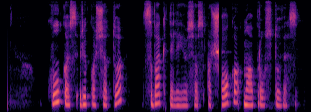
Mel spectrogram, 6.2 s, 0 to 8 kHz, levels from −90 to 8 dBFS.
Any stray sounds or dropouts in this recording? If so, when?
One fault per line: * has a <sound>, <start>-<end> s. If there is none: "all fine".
* has a dropout, 4.4-4.4 s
